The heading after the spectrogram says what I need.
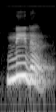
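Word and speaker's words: neither: ईदर, नीदर। अब कोई जो होते हैं इनको आइदर और नाइदर भी बोलते हैं। दोनों ही प्रोनाउंसिएशन सही होती है क्योंकि ब्रिटिश और अमेरिकन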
